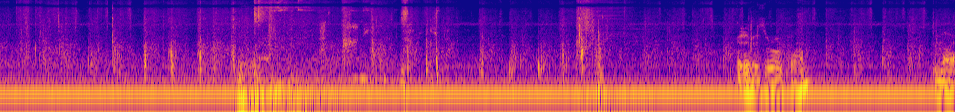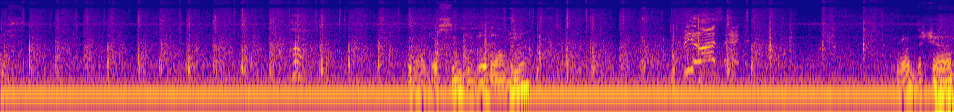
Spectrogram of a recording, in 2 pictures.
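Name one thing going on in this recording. Footsteps crunch over earth and gravel.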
